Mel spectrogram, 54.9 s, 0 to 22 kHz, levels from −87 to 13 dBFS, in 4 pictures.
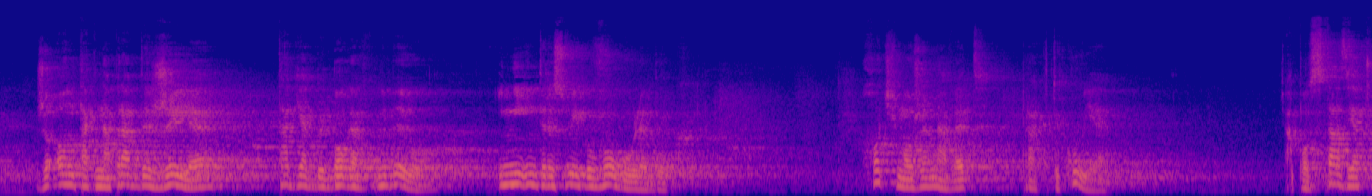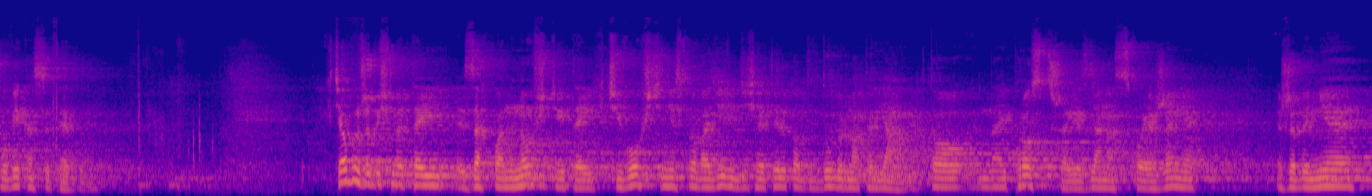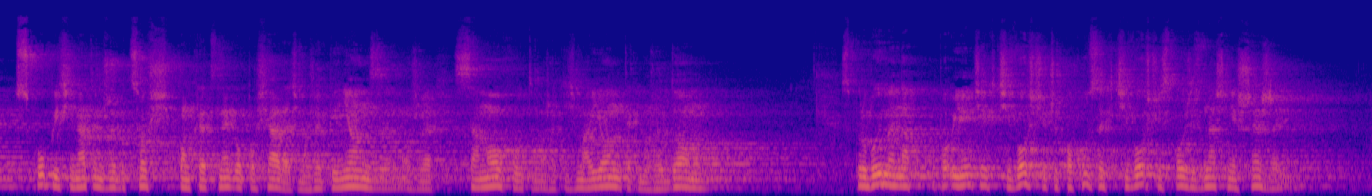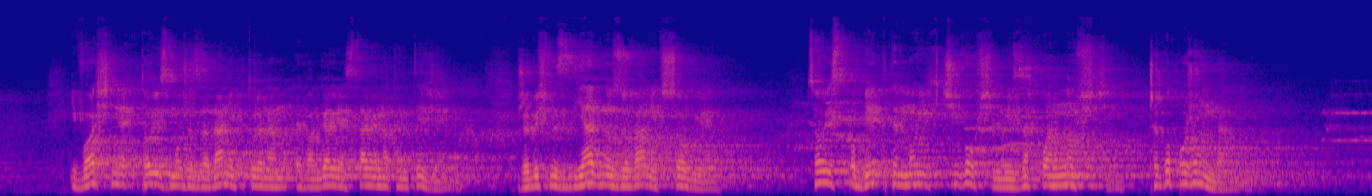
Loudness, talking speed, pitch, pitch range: -32 LUFS, 105 wpm, 145 Hz, 130-160 Hz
